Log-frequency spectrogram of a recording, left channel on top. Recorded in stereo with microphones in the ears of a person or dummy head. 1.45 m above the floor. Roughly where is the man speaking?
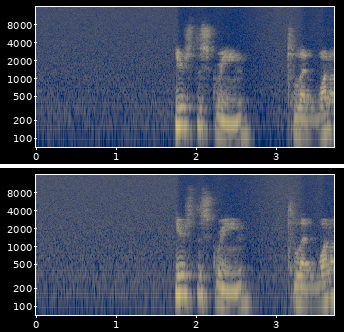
Left.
